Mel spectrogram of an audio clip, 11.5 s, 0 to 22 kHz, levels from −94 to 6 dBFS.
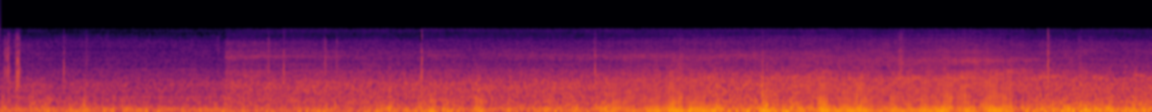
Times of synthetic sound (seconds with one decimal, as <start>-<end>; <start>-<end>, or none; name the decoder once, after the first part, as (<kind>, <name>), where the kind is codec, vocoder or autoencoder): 6.1-7.1 (vocoder, WaveNeXt); 8.0-10.3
